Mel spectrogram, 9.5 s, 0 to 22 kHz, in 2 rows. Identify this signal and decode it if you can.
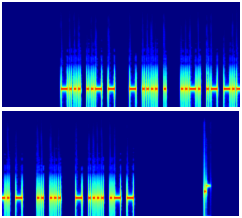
Morse code, heard as a keyed tone, about 28 wpm, 700 Hz. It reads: BUT THE FACT IS THAT
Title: Sets of 5 Words Encore2 28wpm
